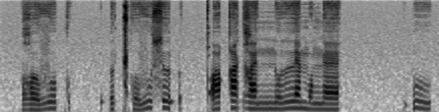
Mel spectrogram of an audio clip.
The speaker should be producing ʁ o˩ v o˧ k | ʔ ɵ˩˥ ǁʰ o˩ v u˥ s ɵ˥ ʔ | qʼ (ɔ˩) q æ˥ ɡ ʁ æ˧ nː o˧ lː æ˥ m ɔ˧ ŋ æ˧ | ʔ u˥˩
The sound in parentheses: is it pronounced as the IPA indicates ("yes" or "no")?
no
